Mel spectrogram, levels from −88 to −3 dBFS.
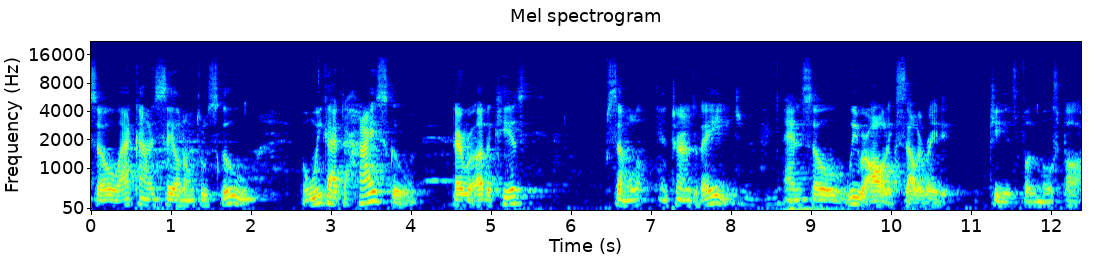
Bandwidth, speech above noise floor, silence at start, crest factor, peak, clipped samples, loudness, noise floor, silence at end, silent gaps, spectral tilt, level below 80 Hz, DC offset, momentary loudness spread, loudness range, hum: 15 kHz; 39 dB; 0 s; 22 dB; -14 dBFS; under 0.1%; -34 LUFS; -72 dBFS; 0 s; none; -5 dB/octave; -60 dBFS; under 0.1%; 16 LU; 4 LU; none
